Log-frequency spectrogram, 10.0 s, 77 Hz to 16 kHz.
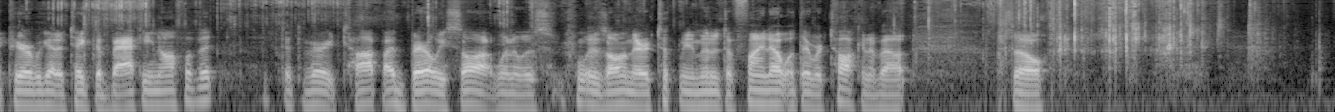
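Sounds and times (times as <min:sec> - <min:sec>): paper crinkling: 0:00.1 - 0:05.5, 0:06.3 - 0:10.0
backing paper peeling off tape: 0:00.2 - 0:04.0.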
